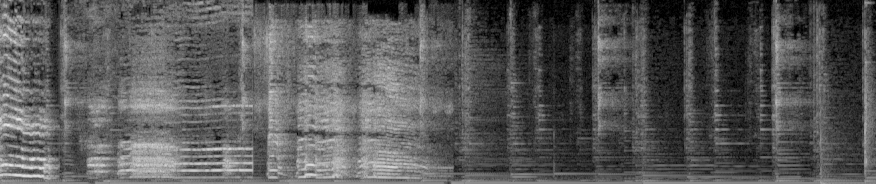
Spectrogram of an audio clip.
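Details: A rooster gives one loud, harsh, multi-part crow of about four seconds, rising then held, its territorial and hen-attracting song, over steady background music.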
